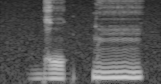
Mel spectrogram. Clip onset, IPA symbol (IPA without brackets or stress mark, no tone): ɡ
